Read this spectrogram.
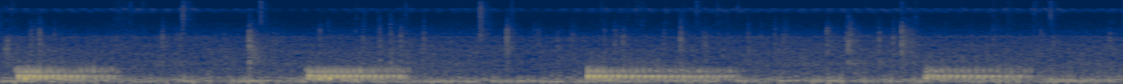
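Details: Purring cat beside a cozy crackling fireplace: a low rumbling purr comes in bursts about a second long, roughly every two to three seconds, over soft fire crackles and a faint steady high hiss.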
